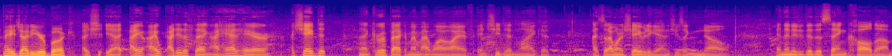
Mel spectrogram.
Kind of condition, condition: setting, busy venue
